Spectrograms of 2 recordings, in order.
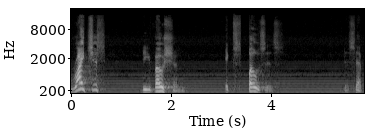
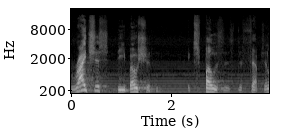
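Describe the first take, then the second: First: Preacher repeating the line for emphasis, spaced out; slow, word by word. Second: Said in the usual way. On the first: Shown as a demonstration. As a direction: drive each word home with a pause. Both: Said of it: "Let me say that again".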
